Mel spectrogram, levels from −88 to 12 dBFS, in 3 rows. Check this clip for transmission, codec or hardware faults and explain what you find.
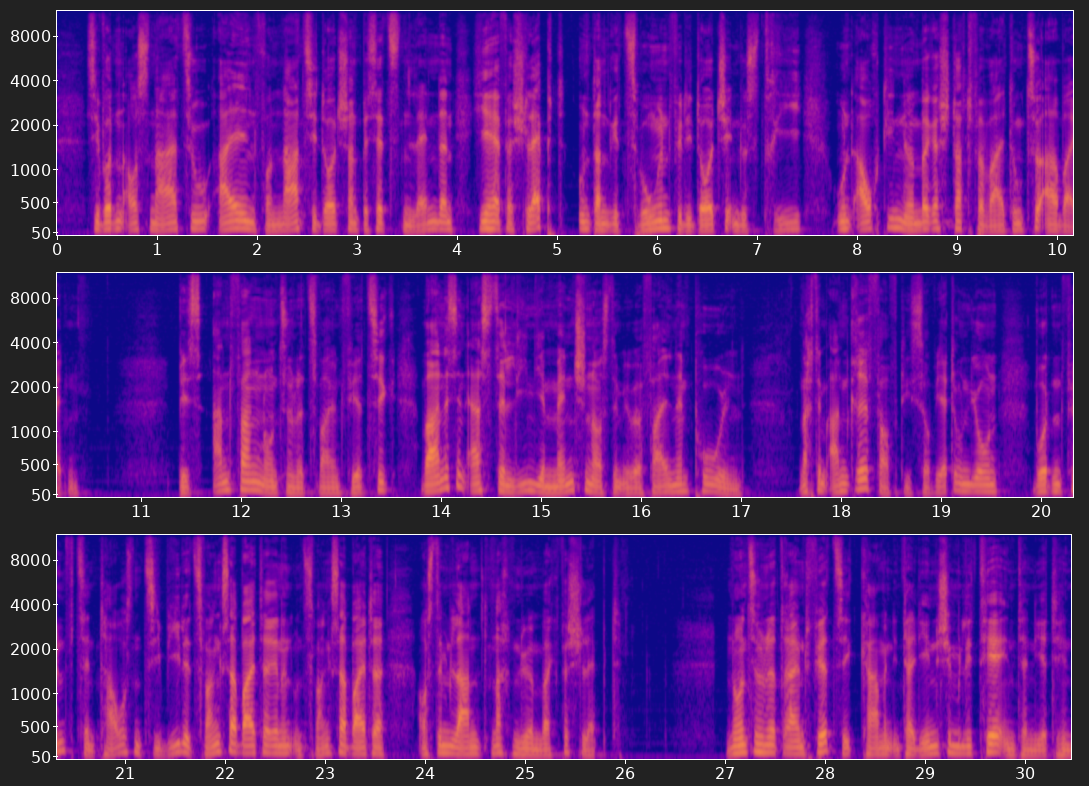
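The speech signal stays steady and continuous throughout, with nothing audible that points to a fault anywhere along its path.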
